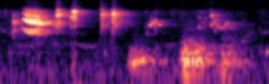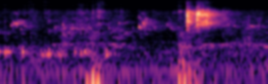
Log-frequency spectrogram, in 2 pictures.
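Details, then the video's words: Budgerigars chirping in a busy sequence of bright high chirps and squeaky bursts, mixed with lower rustling and clicking sounds, and a louder chirp burst near the end. "Budgies Chirping sound"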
